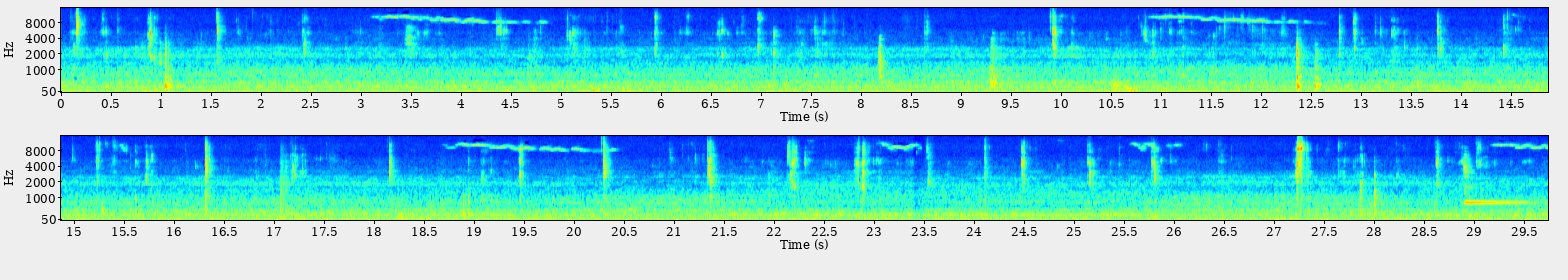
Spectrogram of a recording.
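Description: Close-miked chewing and wet mouth clicks of someone eating adobo chicken feet off the bone with her fingers. Scattered sharp smacks come over a steady low hum.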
